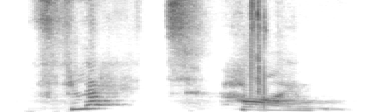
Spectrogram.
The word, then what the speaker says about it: Flechtheim: Ama fütürizm kavramı ve kelimesi yani bu işe bu adın verilmesi bir Alman profesör Flechtheim herhalde diye düşünüyorum. – Osip, Oldukça yakın bir Almanca telaffuz oldu.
